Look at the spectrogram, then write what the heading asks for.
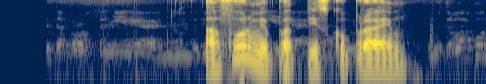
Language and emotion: Russian, neutral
